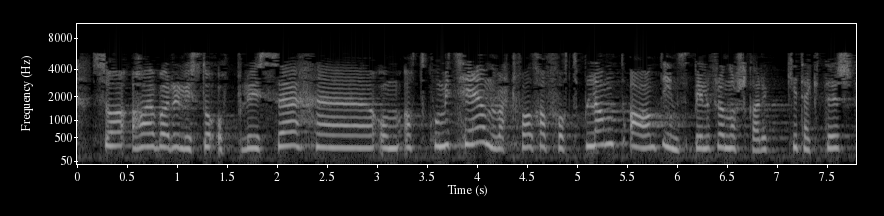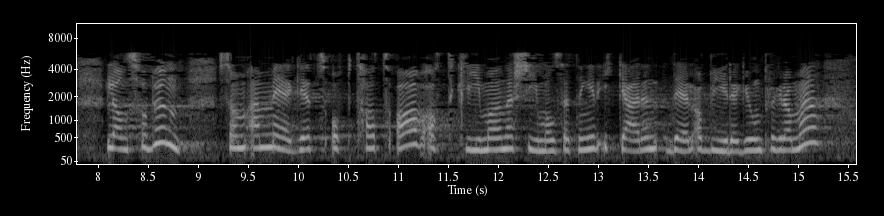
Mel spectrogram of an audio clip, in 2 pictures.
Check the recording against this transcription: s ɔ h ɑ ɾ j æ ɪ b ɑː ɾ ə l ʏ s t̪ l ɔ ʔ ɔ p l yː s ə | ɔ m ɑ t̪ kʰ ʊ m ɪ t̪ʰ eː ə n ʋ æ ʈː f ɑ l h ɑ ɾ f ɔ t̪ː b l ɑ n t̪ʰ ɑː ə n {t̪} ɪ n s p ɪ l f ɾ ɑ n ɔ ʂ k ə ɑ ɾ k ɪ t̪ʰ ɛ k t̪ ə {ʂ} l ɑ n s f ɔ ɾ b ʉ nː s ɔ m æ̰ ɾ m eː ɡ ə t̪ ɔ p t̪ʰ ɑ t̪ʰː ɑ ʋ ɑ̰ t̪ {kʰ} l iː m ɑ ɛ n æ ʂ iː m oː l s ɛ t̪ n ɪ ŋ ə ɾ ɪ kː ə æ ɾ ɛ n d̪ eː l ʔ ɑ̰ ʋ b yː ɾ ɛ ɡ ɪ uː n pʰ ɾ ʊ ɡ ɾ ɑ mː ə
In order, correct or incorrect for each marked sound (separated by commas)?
correct, correct, correct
